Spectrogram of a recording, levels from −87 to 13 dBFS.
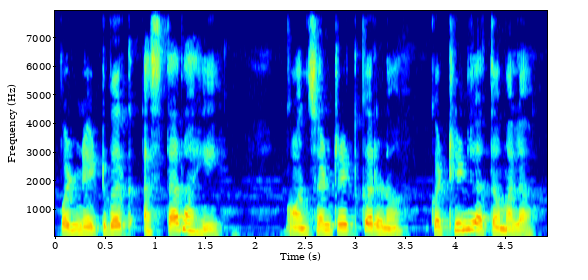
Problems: background sounds at intervals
